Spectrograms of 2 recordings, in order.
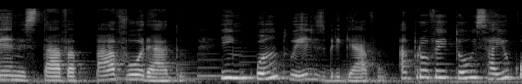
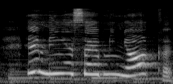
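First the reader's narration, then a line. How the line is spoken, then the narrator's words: Shouting. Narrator (Portuguese): gritava Teteco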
